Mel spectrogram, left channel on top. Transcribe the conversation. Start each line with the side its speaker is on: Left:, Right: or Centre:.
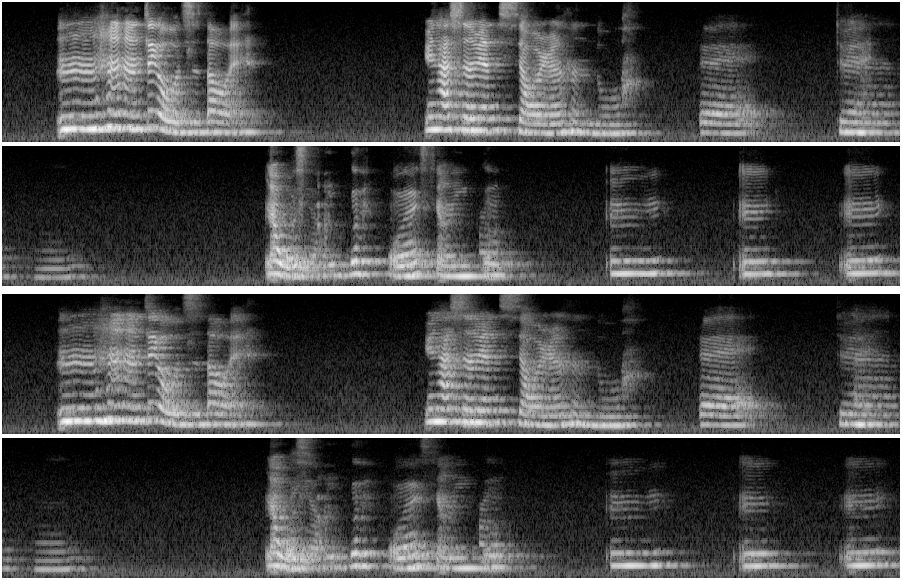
Left: 嗯，<laughs> 这个我知道哎，因为他身边的小人很多。
Right: <laughs> 对，
Left: 对，
Right: 嗯嗯，
Left: 那我想一个，
Right: 还有，
Left: 我来想一个。
Right: 哎，
Left: 嗯嗯嗯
